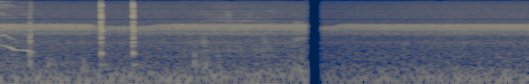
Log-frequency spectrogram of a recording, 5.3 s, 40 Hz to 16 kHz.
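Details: Even, motor-like churring from a European nightjar, the Brecks, Norfolk, 7 July 2017, with two sharp taps early on and a brief cut-out in the recording before the trill resumes.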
